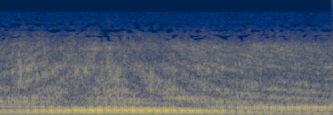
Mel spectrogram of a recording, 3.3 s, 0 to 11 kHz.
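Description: A vintage propeller airplane with an OX5 engine of about 85 to 90 horsepower flies overhead, giving a loud, steady, continuous engine drone with a rough low throb and no voices.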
